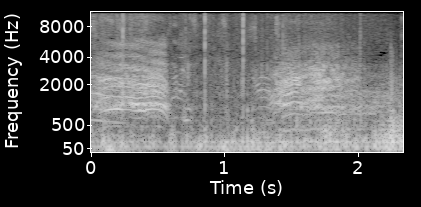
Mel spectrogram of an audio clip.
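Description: Racehorses galloping on a dirt track just after leaving the starting gate, their hoofbeats coming as irregular thuds. Voices yell briefly at the start and again near the end.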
